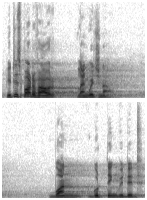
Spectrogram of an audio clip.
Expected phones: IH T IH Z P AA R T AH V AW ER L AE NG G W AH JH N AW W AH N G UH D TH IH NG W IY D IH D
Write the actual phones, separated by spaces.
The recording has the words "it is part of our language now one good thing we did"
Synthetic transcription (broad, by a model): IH T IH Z P AA R T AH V AW ER L AE NG G W AH JH N AW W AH N G UH D T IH NG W IY D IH D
